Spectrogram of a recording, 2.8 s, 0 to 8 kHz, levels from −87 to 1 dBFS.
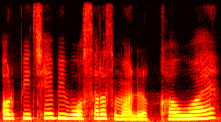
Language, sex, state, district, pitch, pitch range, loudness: Hindi, female, Uttar Pradesh, Saharanpur, 260 Hz, 230-275 Hz, -14 LUFS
